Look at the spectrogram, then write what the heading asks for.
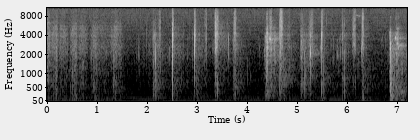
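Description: Faint footsteps as someone leaves a room and goes downstairs: many soft, fairly regular treads over a low background, with a few heavier thumps mixed in.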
